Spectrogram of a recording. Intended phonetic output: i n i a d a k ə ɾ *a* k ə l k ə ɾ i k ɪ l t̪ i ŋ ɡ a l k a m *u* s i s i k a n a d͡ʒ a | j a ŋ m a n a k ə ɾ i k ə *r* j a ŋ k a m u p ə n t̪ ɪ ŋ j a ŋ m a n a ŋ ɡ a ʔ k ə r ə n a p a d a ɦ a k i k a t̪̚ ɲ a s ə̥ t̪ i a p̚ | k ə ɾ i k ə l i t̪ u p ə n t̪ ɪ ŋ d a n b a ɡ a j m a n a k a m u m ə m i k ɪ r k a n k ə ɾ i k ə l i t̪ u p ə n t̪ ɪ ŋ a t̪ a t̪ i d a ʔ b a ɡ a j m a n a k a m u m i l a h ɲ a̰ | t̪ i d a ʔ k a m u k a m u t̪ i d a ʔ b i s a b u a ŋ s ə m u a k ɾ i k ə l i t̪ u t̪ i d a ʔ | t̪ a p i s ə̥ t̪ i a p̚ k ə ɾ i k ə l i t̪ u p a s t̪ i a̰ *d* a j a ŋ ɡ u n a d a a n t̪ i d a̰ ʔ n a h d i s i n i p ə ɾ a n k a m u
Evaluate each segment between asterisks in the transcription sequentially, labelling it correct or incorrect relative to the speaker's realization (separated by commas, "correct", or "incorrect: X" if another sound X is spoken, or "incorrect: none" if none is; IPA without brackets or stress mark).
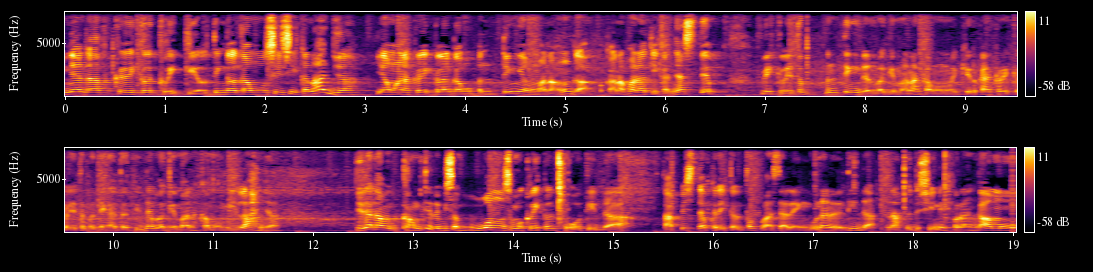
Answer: incorrect: i, correct, incorrect: l, correct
